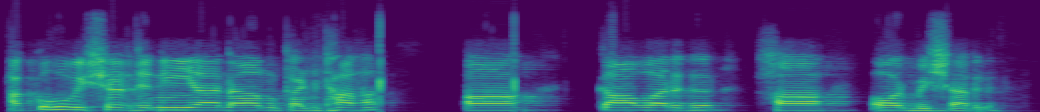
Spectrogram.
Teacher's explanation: आ क वर्ग ह और विसर्ग इनका उच्चारण स्थान है कंठ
